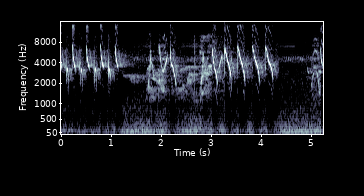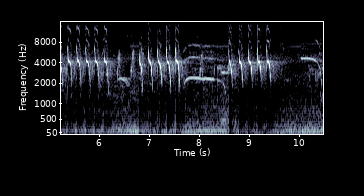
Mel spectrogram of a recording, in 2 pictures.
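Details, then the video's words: Bar-winged prinia (ciblek kristal) pours out repeated groups of high, piercing downslurred notes, fast and varied in length, with a few lower, longer whistled slurs in between. "SUARA CIBLEK KRISTAL PALING GACOR"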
